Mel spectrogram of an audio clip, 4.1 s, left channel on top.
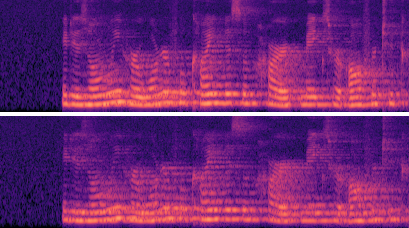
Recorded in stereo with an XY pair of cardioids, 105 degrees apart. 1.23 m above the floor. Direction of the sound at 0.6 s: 45° left.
